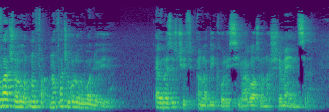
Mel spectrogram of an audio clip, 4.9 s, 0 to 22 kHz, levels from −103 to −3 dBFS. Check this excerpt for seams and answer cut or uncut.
uncut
